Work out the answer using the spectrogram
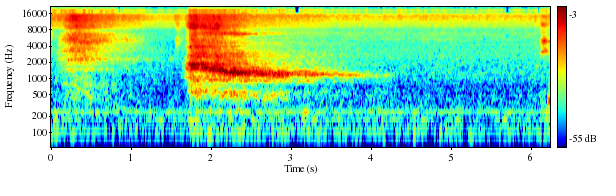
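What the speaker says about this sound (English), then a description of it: "Big deep breath." A single deep breath taken during an arm and triceps stretch, a close airy inhale and slow exhale standing out from quiet room noise.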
